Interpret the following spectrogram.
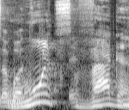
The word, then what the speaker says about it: Volkswagen: It's Volkswagen. Volkswagen. Yeah, Oh, because the Volkswagen. W is spelled as a V, yes.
